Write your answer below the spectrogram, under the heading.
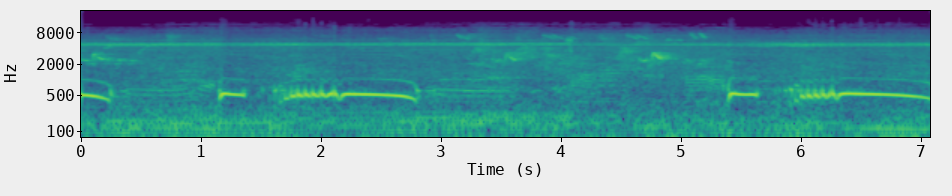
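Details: Lure song of a white collared dove: clipped flat coo followed by a bubbling trill that stretches into a long drawn, slightly sinking note, heard twice with faint noise behind.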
